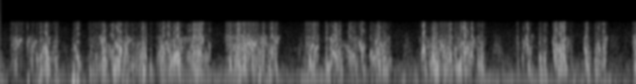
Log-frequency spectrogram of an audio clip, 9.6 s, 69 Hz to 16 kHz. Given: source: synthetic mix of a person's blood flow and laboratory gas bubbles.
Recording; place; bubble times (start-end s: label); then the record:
Doppler ultrasound of blood flow; subclavian vein
0.15-0.89 s: bubbles
0.95-0.97 s: bubbles
1.09-1.23 s: bubbles
1.31-2.19 s: bubbles
2.23-2.29 s: bubbles
2.32-3.19 s: bubbles
3.37-4.21 s: bubbles
4.56-4.79 s: bubbles
4.84-5.50 s: bubbles
5.53-5.88 s: bubbles
6.28-7.29 s: bubbles
7.72-7.78 s: bubbles
7.81-8.01 s: bubbles
8.06-8.21 s: bubbles
8.27-8.60 s: bubbles
8.73-9.12 s: bubbles
9.47-9.56 s: bubbles
From the record:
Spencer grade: 4 (maximum detectable bubble signal sounding continuously throughout systole and diastole of every cardiac period, and overriding the amplitude of the normal cardiac signals); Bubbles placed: anywhere in the cardiac cycle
